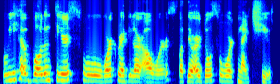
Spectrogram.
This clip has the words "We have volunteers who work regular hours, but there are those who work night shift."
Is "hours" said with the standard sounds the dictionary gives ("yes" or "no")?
no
